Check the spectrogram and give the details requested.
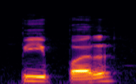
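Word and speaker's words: people: पीपल, तो पीपल में जो ई और ओ है उसे सिर्फ ई पढ़ा जा रहा है, सिर्फ ई।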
